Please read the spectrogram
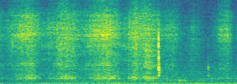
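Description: Graphite pencil scratching on drawing paper in a run of short strokes, the sound swelling and fading a few times a second.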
